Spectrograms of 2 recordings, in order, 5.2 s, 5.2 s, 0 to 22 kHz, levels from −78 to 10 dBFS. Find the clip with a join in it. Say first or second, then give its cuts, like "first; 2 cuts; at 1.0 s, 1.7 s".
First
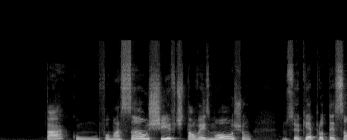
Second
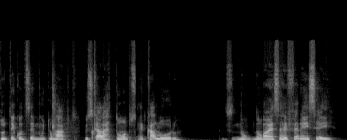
second; 3 cuts; at 1.2 s, 2.0 s, 3.9 s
